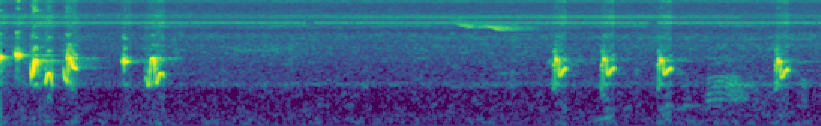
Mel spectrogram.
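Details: Decoy bulbul delivering a quick cluster of bright chirped notes, then a long silence followed by four evenly spaced short warbled calls near the end.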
